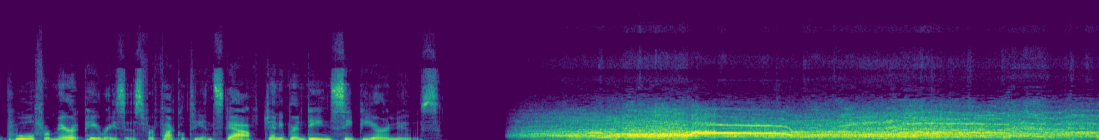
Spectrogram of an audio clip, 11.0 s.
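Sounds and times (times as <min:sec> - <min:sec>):
speech: 0:00.2 - 0:04.5
hockey fans cheering in a bar at a University of Denver championship win: 0:05.1 - 0:10.9
whoops and screams: 0:05.1 - 0:10.9.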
